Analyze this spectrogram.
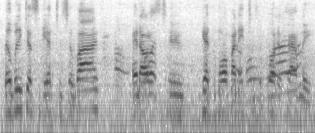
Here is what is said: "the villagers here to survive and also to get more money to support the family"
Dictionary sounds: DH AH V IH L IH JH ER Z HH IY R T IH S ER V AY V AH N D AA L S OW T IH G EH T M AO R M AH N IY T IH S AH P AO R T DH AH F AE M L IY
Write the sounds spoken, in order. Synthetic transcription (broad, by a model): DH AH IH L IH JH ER S HH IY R T IH S ER V AY V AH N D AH S T IH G EH T M AO R M AH N IY T IH S AH P AO R T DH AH F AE M L IY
